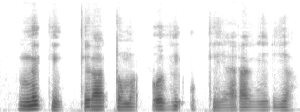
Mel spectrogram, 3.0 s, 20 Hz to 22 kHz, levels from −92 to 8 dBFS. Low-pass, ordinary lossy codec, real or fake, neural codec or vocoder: none; none; fake; codec, 44.1 kHz, 2.6 kbps, SNAC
